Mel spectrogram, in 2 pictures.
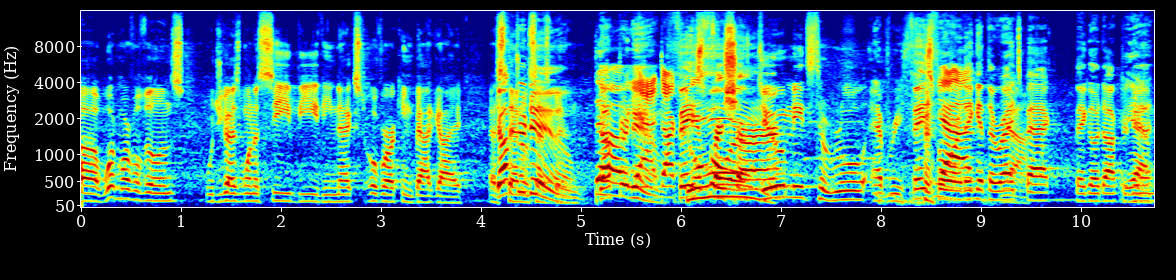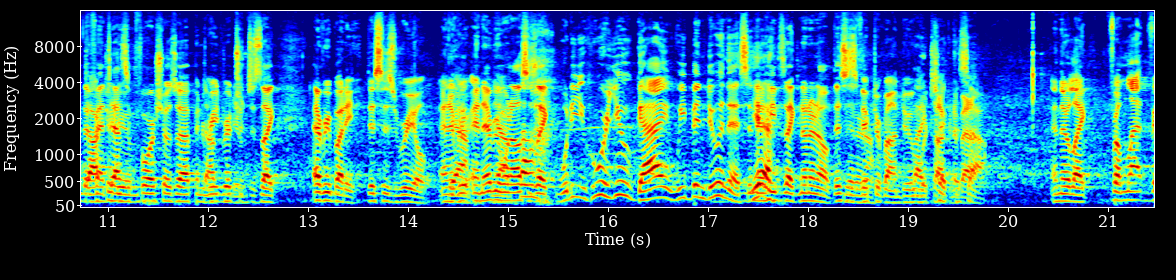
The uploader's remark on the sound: Live from TwitchCon 2017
